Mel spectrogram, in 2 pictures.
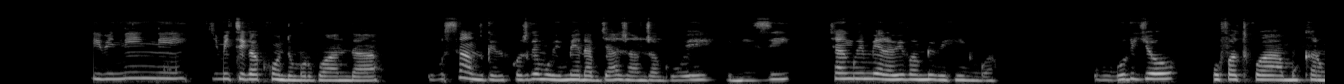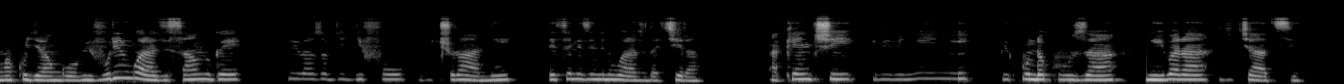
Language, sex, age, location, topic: Kinyarwanda, female, 18-24, Kigali, health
